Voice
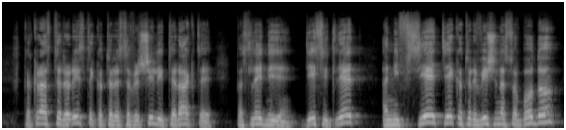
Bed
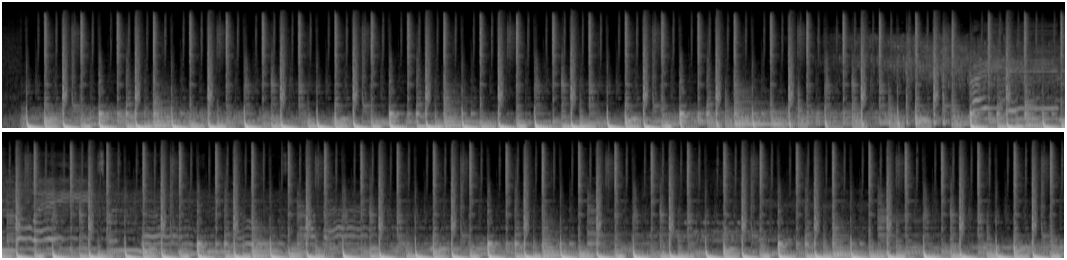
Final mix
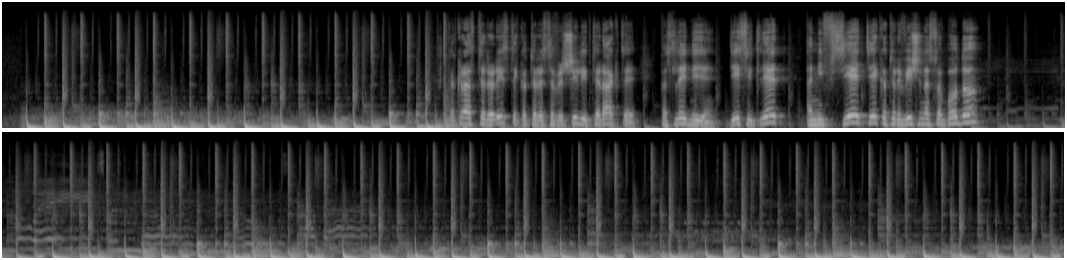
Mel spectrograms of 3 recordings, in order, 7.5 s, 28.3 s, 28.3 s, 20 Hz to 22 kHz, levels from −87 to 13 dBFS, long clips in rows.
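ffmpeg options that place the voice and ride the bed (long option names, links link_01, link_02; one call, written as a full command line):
ffmpeg -i stem1.wav -i stem2.wav -filter_complex "[0:a]adelay=5650,volume=-1.5dB[link_01];[1:a]volume=12dB,afade=type=out:start_time=5.92:duration=0.33:silence=0.125893,afade=type=in:start_time=13.86:duration=1.15:silence=0.133352[link_02];[link_01][link_02]amix=inputs=2:normalize=0" out.wav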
